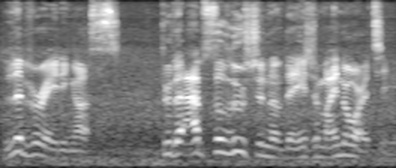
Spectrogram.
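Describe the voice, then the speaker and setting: A man's voice: fairly high pitch, expressive, quick pace, far from the mic, noisy background, pitched above the performer's own voice, lightly acted. A man playing a boastful, ruthless military dictator, declaiming grand proclamations in a history skit. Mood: self-satisfied. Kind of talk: dramatised historical speeches.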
